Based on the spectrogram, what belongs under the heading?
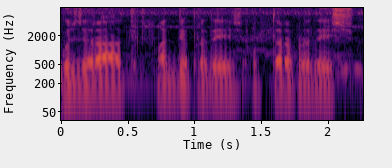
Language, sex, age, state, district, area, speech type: Sanskrit, male, 18-30, Karnataka, Bagalkot, rural, spontaneous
